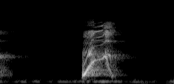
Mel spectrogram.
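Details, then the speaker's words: Single sharp, voiced hiccup with a sudden catch of breath against quiet background hum, given as an example of the word hiccup, said to occur when eating or drinking; hiccup. "एक example इस तरीके के movement आपके body के अंदर कभी action इस type का अगर होता है उसको इंग्लिश में हाईक्यूप कहा जाता है हिचकी कहा जाति है"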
